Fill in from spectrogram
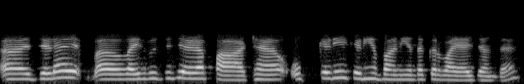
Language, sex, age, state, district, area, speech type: Punjabi, female, 18-30, Punjab, Muktsar, rural, conversation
